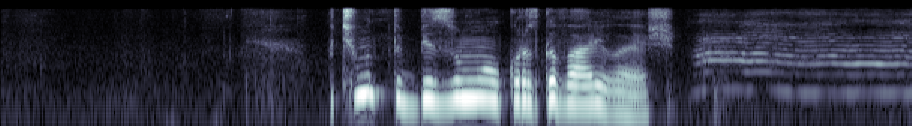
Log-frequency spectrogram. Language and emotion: Russian, angry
